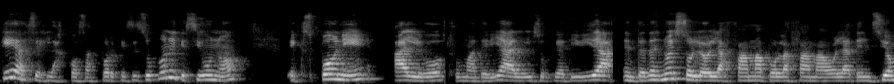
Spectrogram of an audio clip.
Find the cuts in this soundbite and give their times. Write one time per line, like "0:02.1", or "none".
0:04.4
0:06.1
